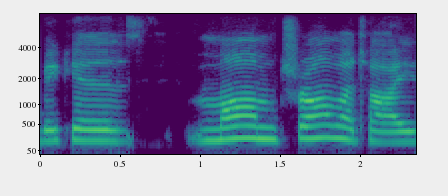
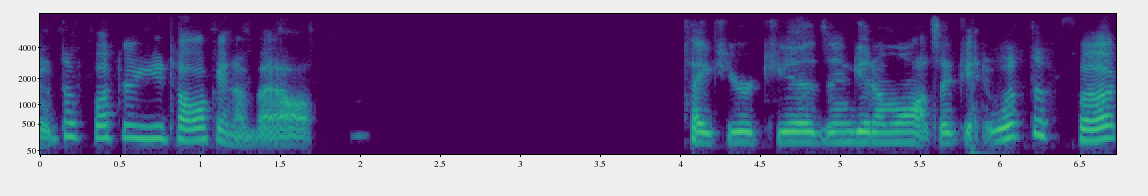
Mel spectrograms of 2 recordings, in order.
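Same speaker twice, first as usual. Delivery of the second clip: confused, disbelieving tone; 3 semitones lower, 5 dB quieter than usual. Retelling how a man answered a stranger: imitating a confused reply. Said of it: "you could tell in his voice".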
